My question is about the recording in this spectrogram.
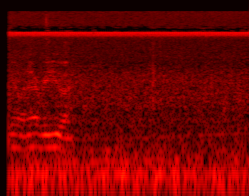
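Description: Crickets trilling in one steady high-pitched note, with a brief voice sound just after the start and a low rumble underneath.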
